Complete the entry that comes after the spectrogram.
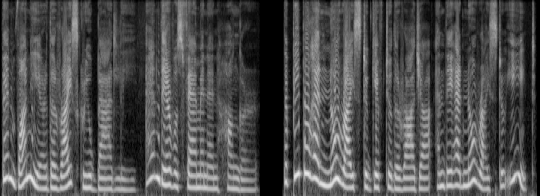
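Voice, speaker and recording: A woman reading a children's story aloud in an expressive, deliberate storytelling way. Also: medium pitch, no room sound, clean studio sound. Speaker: storybook reader.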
